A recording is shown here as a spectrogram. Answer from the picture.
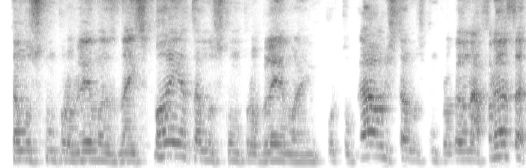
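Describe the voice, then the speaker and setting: A man talks at a moderate pace with hardly any pauses. His voice is fairly high, with ordinary pitch variation. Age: 60s. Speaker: personal development trainer. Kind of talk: live stream discussion. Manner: halting, many repetitions.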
